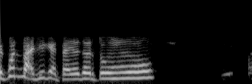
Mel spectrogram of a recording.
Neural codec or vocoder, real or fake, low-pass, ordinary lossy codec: codec, 24 kHz, 3 kbps, HILCodec; fake; 3.6 kHz; Opus, 24 kbps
